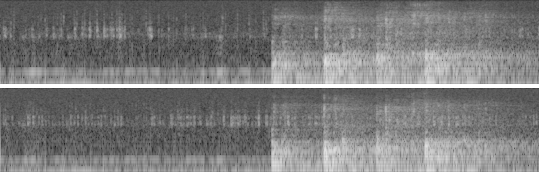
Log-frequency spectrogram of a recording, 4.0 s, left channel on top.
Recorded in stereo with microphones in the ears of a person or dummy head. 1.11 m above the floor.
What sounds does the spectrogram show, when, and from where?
2.0 s footsteps: 50° right (ahead or behind), 1.8 m; by 3.7 s 10° right (ahead or behind), 1.6 m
